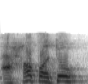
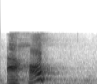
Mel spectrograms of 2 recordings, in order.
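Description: First: The ṭ is bounced with an echo, sounding heavy. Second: The ṭ glides smoothly into a softly breathed t. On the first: The speaker calls it wrong. "إذا قلقلنا تصبح ثقيلة على النطق" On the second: The speaker calls it right. "ثم أنزل على التاء وأخرجها بهمس بسيط"

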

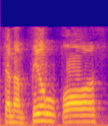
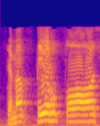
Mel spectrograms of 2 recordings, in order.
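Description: The two takes are said the same way.

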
